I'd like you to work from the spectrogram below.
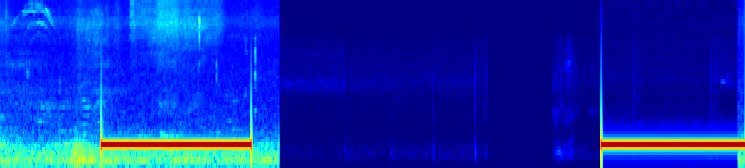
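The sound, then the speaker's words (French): A phone's outgoing ringing tone: a steady, mid-pitched beep sounds for about a second and a half, falls silent for several seconds, then starts again, with faint background murmur under the first ring. “Je vais l'appeler pour voir.”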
